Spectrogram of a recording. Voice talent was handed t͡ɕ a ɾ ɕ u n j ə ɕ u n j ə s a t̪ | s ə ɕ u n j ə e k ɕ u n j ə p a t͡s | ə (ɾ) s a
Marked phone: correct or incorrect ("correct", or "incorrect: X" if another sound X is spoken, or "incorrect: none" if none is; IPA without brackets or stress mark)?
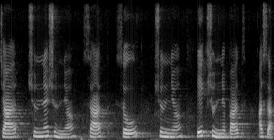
incorrect: none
